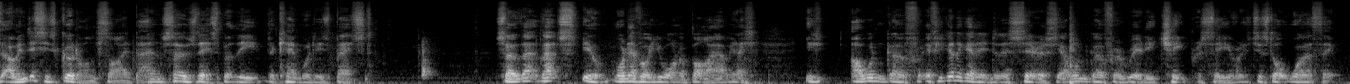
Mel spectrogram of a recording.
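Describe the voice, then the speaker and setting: A British man with a fairly low, mellow voice speaks animatedly at a normal speed. As an amateur radio enthusiast, he gives a casual, unplanned talk that is chatty, rambling and matter-of-fact. It was recorded in his home radio shack indoors, on a distant mic with a noisy background.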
